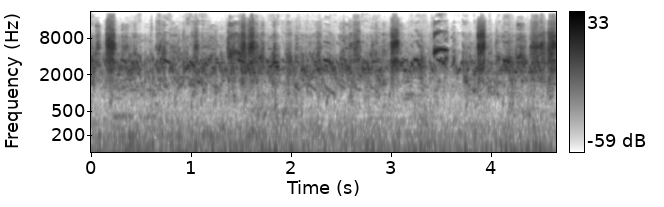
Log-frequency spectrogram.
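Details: Captive budgie colony in an aviary, high chirps and warbles over a chattering background, with several louder sharp bursts and one clear upward-sweeping whistled note.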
